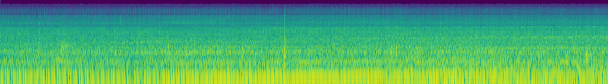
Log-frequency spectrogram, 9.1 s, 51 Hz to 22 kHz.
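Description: KTM 790's twin-cylinder engine running steadily under way, a continuous low rumble that swells a little in the middle. There is one sharp click about four seconds in.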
